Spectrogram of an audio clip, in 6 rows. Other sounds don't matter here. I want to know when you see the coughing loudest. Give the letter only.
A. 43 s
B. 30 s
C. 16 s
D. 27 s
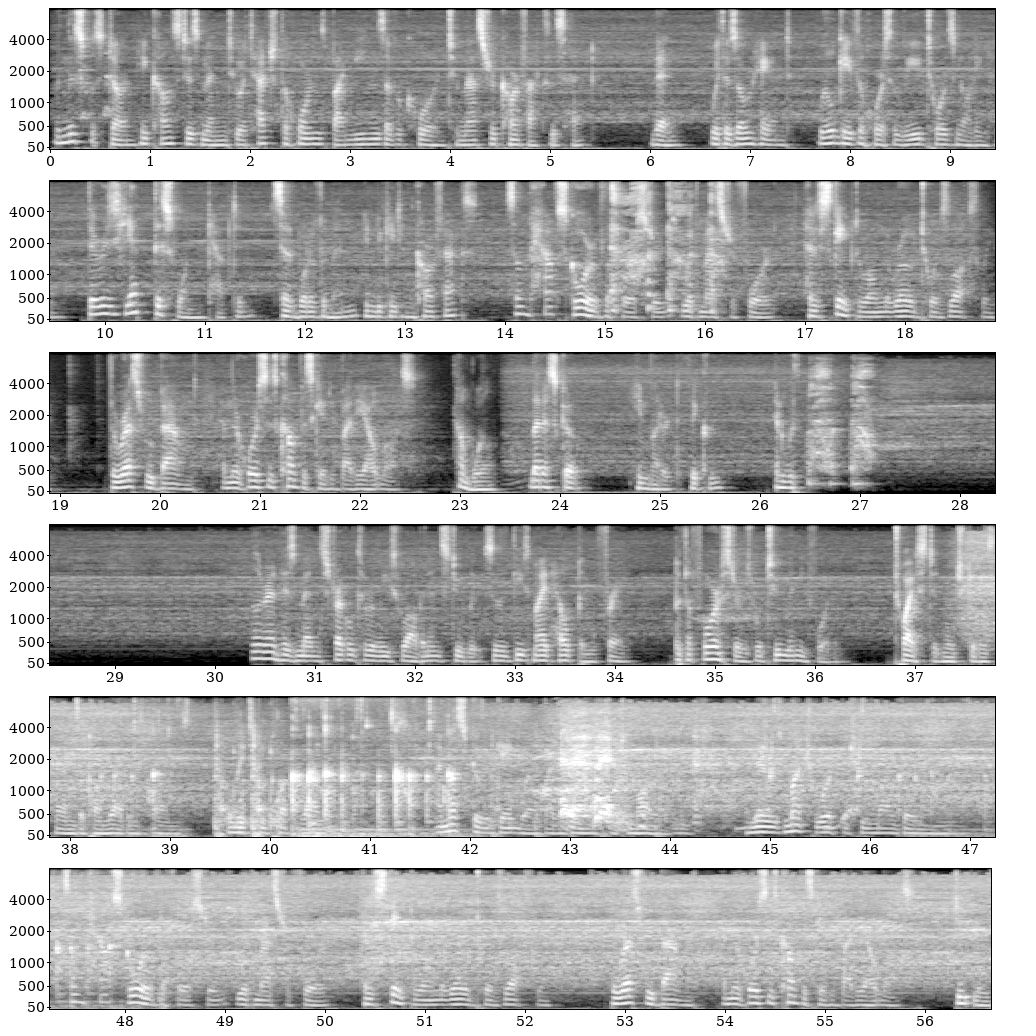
A.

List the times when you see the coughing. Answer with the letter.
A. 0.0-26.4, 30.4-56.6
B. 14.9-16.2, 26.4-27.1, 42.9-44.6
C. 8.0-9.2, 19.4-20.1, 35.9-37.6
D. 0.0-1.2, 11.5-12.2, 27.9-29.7
B.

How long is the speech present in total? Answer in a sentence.
The speech can be heard for 53 seconds in total.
